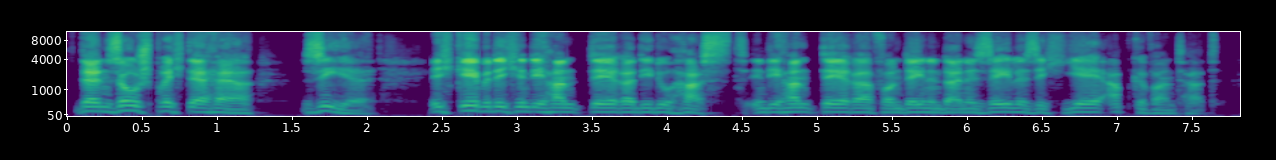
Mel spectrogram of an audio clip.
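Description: A man's voice: on the low side, moderate pace, bright, forceful tone, dry recording, clean studio sound. A man voicing a grim, hard leader who quotes scripture, speaking harshly and tersely. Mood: solemn.

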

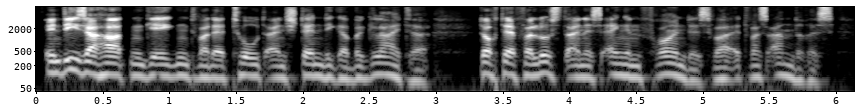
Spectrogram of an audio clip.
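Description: Low-voiced man narrating an audiobook gravely. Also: normal speed, sharp tone, dry recording. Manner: grave, dramatic storytelling.

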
